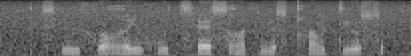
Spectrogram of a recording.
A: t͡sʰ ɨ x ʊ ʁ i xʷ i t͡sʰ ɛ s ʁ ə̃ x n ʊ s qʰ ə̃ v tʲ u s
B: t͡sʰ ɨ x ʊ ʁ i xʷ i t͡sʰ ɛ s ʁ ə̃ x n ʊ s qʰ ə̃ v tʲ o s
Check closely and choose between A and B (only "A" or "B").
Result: B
